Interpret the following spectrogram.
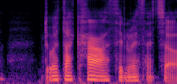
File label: "cath", Welsh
